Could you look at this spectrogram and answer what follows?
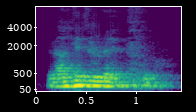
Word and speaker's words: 라게를레프: 여성 최초로 노벨 문학상을 받은 스웨덴의 셀마 라게를레프, 발음이 좀 어려워요.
